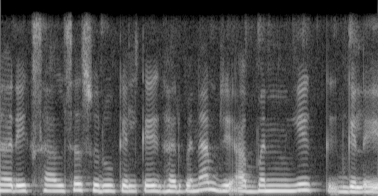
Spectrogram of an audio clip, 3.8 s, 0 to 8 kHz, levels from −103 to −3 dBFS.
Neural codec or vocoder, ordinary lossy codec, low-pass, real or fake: none; none; 7.2 kHz; real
